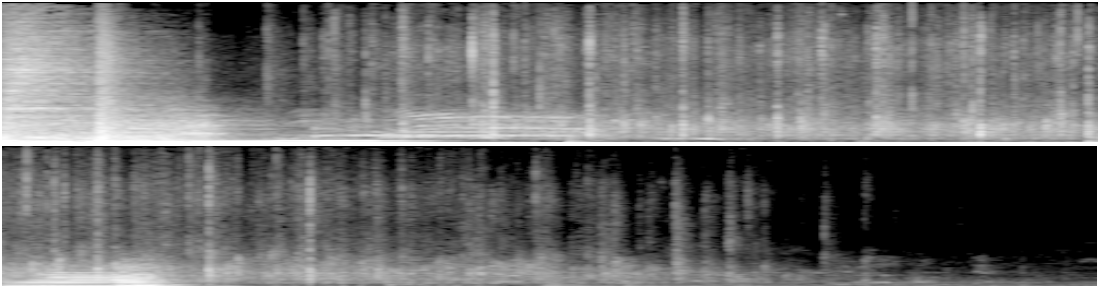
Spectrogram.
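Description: A live crust-punk band, with distorted electric guitars and drums, plays the last crash of a song, which ends about a second in and rings off. The crowd then cheers and applauds, with a few short pitched shouts or ringing notes, and the cheering fades toward the end.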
